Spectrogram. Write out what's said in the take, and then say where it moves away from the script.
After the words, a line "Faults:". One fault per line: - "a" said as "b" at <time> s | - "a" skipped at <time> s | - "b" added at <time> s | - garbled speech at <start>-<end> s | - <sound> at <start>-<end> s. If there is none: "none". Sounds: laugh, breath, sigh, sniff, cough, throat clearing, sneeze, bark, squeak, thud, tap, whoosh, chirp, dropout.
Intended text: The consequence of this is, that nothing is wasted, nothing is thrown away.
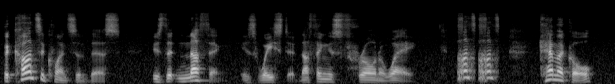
The consequence of this is, that nothing is wasted, nothing is thrown away. Chemical
Faults:
- laugh at 4.6-5.0 s
- "Chemical" added at 5.4 s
